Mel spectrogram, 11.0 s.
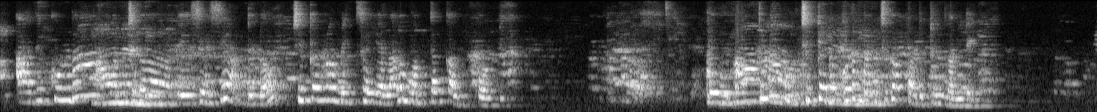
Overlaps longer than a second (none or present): present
